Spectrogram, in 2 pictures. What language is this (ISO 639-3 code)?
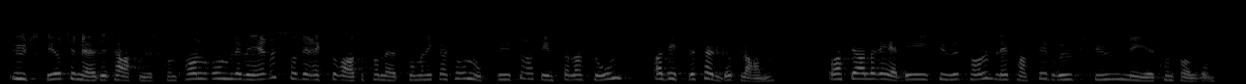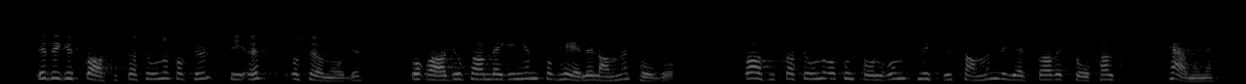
nob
